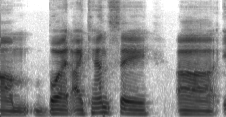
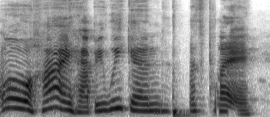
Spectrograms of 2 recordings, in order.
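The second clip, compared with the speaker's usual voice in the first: very high, slow android voice; 10 semitones higher than usual. Describing the game's title screen, imitating the android host. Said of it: "She's like".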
